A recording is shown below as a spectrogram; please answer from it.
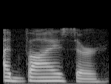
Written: adviser

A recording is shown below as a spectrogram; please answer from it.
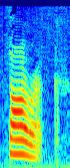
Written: thorac

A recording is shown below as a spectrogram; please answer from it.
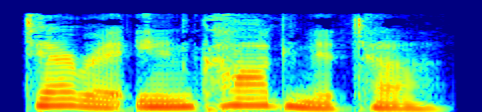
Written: terra incognita

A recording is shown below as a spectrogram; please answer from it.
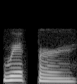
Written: ripper

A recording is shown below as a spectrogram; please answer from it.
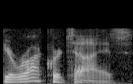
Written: bureaucratize

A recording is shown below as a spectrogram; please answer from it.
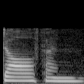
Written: dolphin

